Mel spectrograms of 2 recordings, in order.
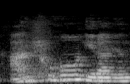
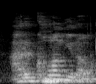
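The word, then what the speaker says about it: ἄρχων: 여기서 관리라고 번역된 헬라어는 아르코혼이라는 단어인데, 아르콘이라고 읽기도 하고요.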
